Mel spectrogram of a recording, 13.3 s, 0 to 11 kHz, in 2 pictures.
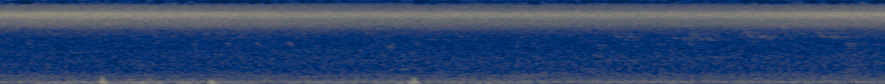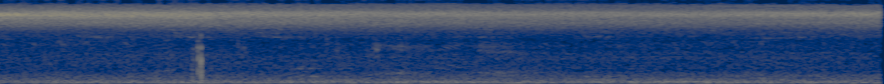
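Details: Loud cicadas on May 24, 2024 at 6:00 pm: a dense, unbroken high-pitched whirring chorus that holds steady throughout, with a few faint low thuds and one brief sharp click near the middle.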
